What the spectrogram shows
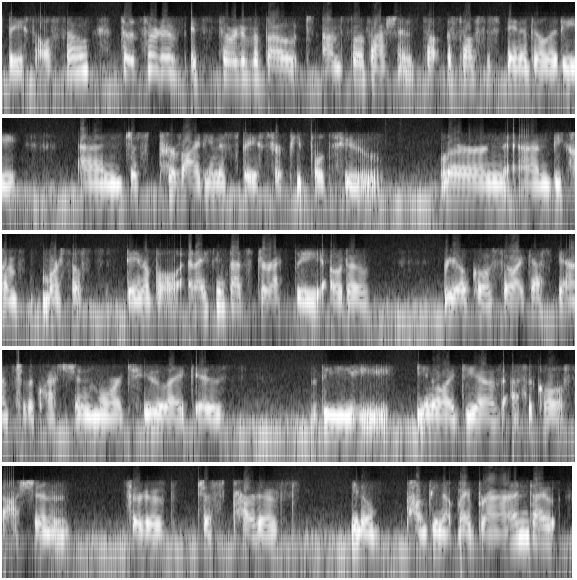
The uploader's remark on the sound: on the phone for the February edition of Bike Bits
